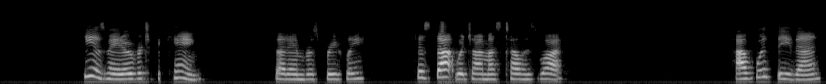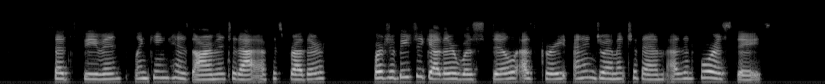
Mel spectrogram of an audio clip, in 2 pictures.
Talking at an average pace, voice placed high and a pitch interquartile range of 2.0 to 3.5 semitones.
Yes: average, 175 wpm; very high, 255 Hz; average, 2.9 semitones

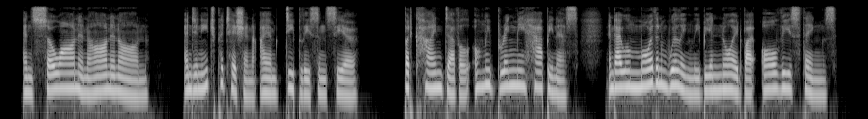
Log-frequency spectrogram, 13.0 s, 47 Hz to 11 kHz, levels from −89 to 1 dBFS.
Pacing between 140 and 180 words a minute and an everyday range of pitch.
Yes: average, 160 wpm; average, 4.8 semitones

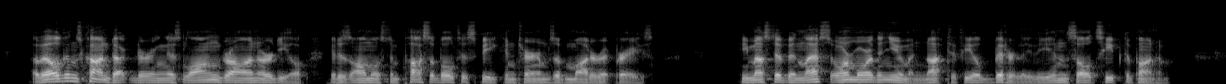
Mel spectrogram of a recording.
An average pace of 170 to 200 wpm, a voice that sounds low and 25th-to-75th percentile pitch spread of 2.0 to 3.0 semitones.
No: average, 180 wpm; very low, 95 Hz; average, 3.7 semitones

